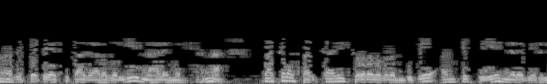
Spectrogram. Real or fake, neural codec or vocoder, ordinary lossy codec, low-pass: real; none; none; 3.6 kHz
